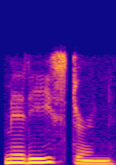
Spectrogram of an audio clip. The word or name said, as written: Mideastern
